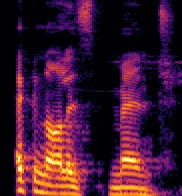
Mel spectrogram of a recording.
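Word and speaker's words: acknowledgement: तो देखो एक्नॉलेजमेंट, एक्नॉलेजमेंट, सी तो दिया है लेकिन के साइलेंट है, एक्नॉलेजमेंट, एक्नॉलेजमेंट। देखो दो सिलेबल है एक्नॉलेजमेंट, यहाँ से पढ़ दिया एक, एक, और यहाँ से पढ़ दिया नॉलेजमेंट, ये के को छोड़ ही दिया बेचारे को, ऐसा ही है रीडिंग।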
